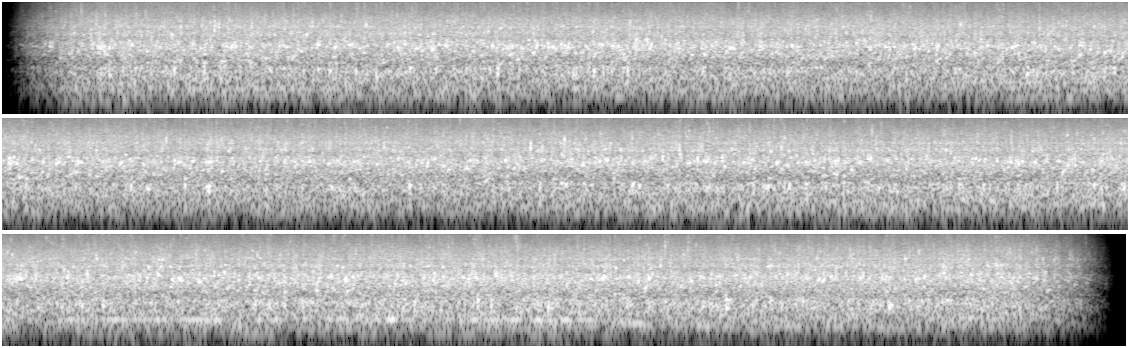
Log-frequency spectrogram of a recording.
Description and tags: City Drain
city, oregon, portland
